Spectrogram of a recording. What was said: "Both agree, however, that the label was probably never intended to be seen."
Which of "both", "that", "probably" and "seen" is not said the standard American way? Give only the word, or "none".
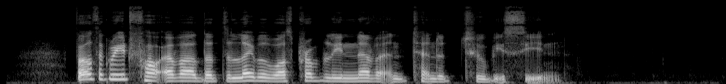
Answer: none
